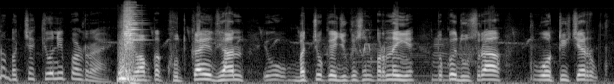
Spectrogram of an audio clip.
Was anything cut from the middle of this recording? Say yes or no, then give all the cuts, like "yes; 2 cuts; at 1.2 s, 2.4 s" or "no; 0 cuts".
yes; 1 cut; at 1.1 s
